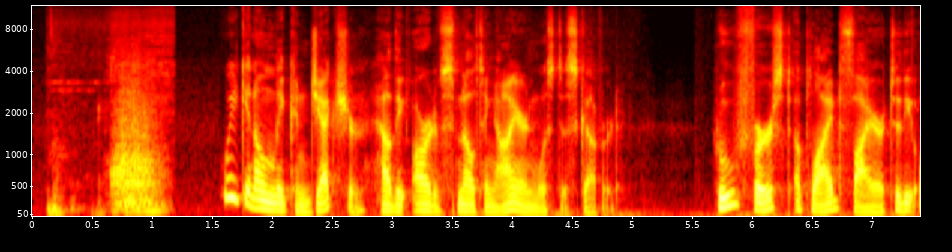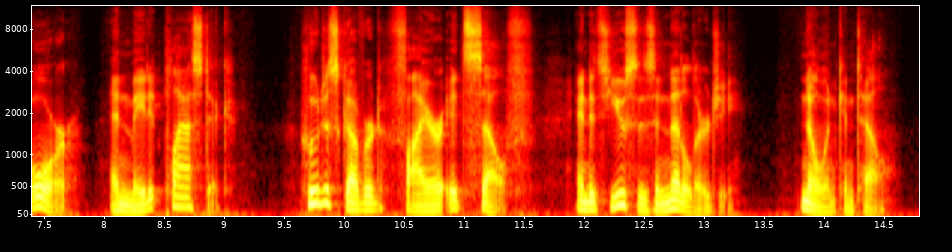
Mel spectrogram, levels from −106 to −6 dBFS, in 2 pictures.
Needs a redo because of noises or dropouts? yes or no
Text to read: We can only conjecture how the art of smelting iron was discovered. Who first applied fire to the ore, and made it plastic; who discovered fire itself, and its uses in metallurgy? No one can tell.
yes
